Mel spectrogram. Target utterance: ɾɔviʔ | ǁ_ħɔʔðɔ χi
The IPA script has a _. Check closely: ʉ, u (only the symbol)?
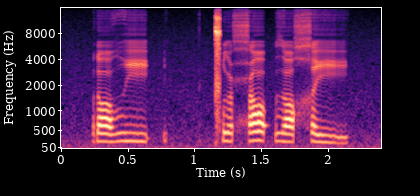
u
